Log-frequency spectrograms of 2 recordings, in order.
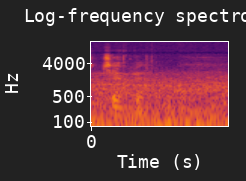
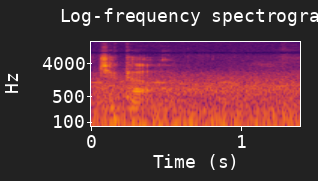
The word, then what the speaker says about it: Cheka: combating counter-revolution and sabotage you will mispronounce it i'm sure out there as the cheka it's chaka i'm still mispronouncing it but there you go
